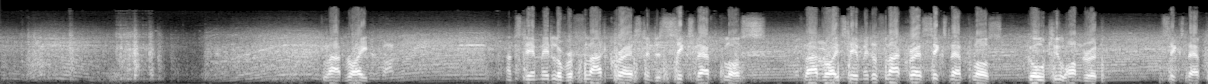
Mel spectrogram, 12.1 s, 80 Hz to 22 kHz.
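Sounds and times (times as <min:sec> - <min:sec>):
car engine accelerating hard: 0:00.0 - 0:12.0.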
